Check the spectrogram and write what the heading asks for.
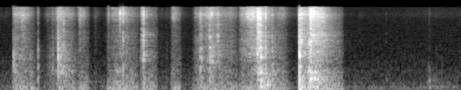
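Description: A tarot deck being shuffled by hand: a quick, irregular run of card slaps and rustles that stops short near the end.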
